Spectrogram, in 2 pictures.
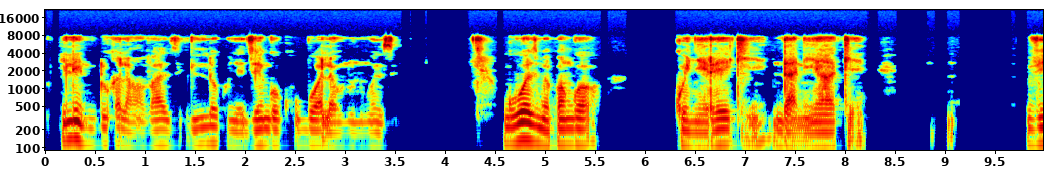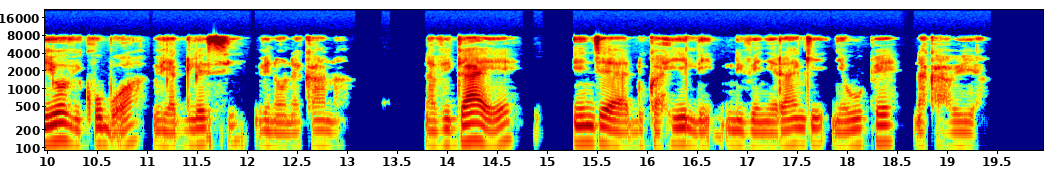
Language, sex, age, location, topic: Swahili, male, 18-24, Nairobi, finance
